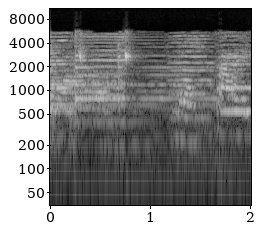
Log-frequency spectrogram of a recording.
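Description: Cantonese opera singing over traditional Chinese string accompaniment, a sung line with gliding pitches. The music dips in loudness for a moment a little under a second in.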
